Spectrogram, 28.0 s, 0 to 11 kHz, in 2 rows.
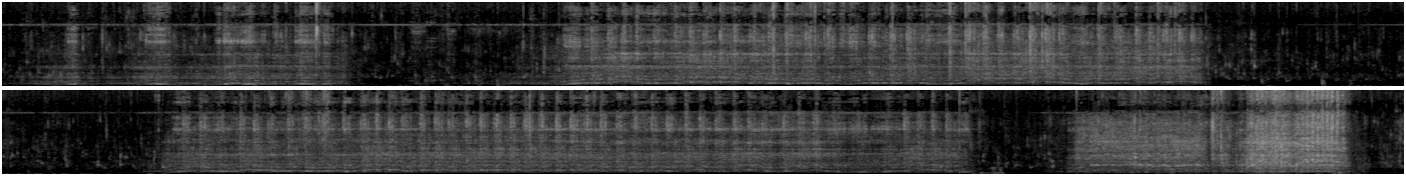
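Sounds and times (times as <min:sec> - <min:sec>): electric motor and gearbox whining: 0:00.3 - 0:03.6, 0:04.6 - 0:12.1, 0:15.6 - 0:23.8, 0:24.6 - 0:27.6.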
